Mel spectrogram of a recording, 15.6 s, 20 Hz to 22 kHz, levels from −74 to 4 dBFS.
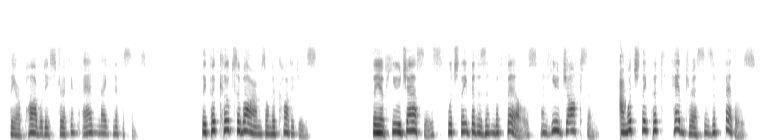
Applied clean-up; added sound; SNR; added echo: neural mask model DeepFilterNet 3.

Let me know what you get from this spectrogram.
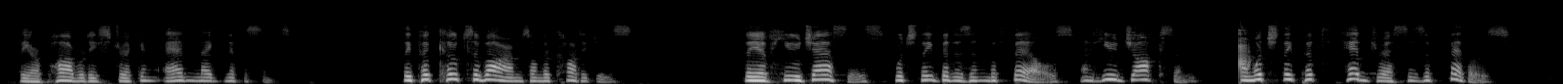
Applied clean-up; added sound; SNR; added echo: classical method WPE with log-MMSE.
